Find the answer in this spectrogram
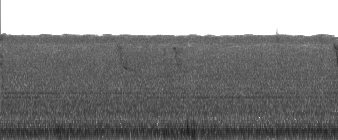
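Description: Steady vehicle engine and road noise: an even hiss over a low hum, holding one level.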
